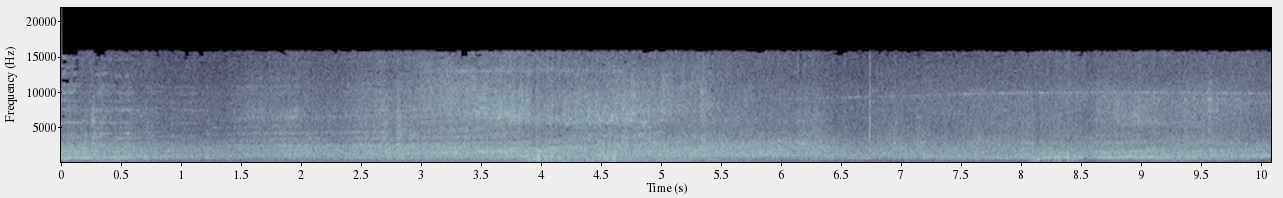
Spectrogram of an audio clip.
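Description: Diesel semi-trucks pulling refrigerated trailers driving past on a highway: steady engine and tyre noise, with a sharp thump about four seconds in and another a little after eight seconds.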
